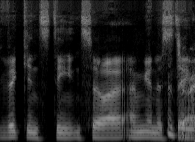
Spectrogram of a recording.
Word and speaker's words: Wittgenstein: And if you don't, then you're just shooting yourself in the foot, essentially, was what Ludwig Wittgenstein was saying. – Yeah, I think, unfortunately, Wittgenstein. Well, I didn't see it, but I think the second letter in the EI in German is the one that's favored.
